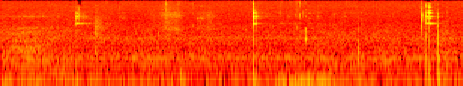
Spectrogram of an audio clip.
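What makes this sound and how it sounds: A Kiotis Homme Charmant cologne bottle, glass with a plastic top, is tapped a few times at sparse intervals. Each tap gives a short, bright, high-pitched glassy clink that dies away almost at once, over a quiet low background hum.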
